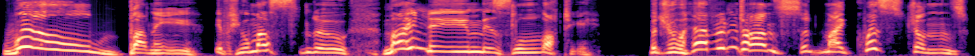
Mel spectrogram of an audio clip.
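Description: A storybook otter lady played by a male narrator, vain and imperious. The voice sits high and swings grandly up and down, with haughty, self-admiring delivery in a very dry recording. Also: huge pitch swings, takes it slowly, no room sound, exaggerated voice. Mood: haughty, mocking. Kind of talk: storybook character voice.

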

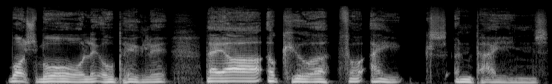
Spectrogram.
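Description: A man voicing a gloomy old grey donkey in a storybook reading, husky, mournful and deadpan. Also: medium pitch, slow, dry recording, clean studio sound.

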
